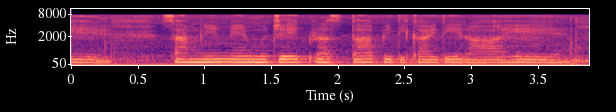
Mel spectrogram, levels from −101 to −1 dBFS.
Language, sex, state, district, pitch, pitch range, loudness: Hindi, female, Arunachal Pradesh, Papum Pare, 175 Hz, 165-175 Hz, -18 LUFS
